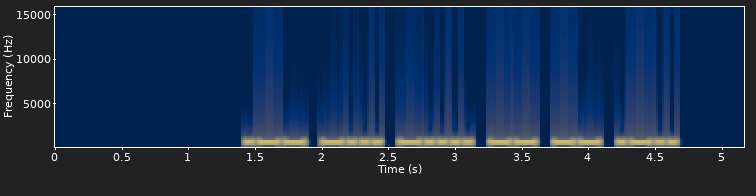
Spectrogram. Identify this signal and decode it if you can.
Morse code, heard as a keyed tone, about 25 wpm, 700 Hz. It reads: WB6MML
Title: USA Call Signs - 6 Characters - Repeated 3x - 25wpm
